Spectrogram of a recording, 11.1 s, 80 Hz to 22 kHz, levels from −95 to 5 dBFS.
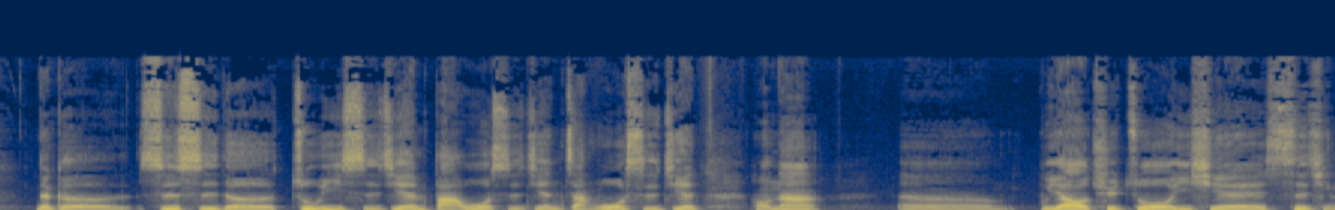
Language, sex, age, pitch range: Chinese, male, 30-49, 95-120 Hz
